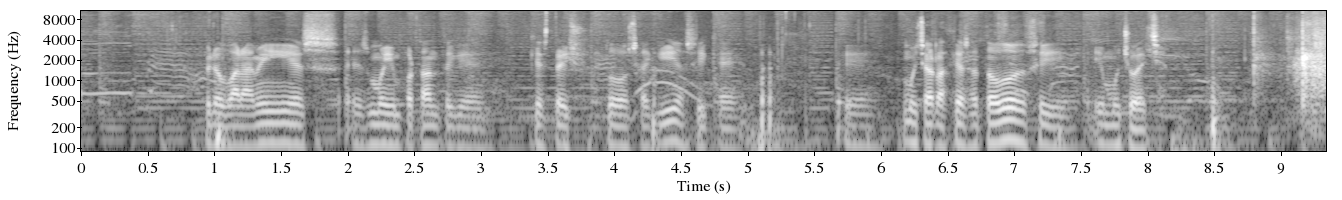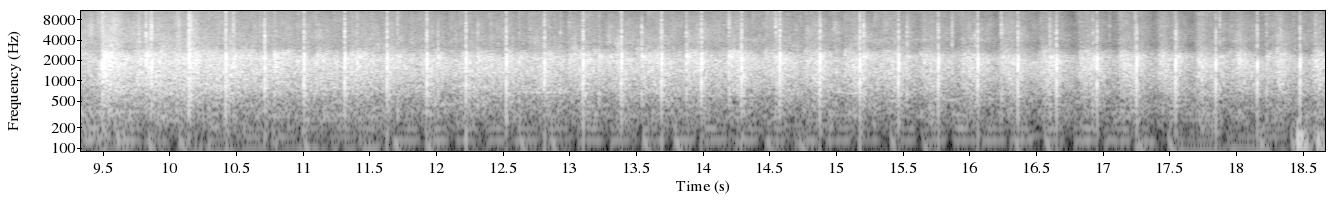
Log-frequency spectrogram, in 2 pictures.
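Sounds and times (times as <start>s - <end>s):
speech: 0.9s - 8.4s
crowd applauding at a farewell tribute to a former football defender: 8.8s - 18.6s.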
